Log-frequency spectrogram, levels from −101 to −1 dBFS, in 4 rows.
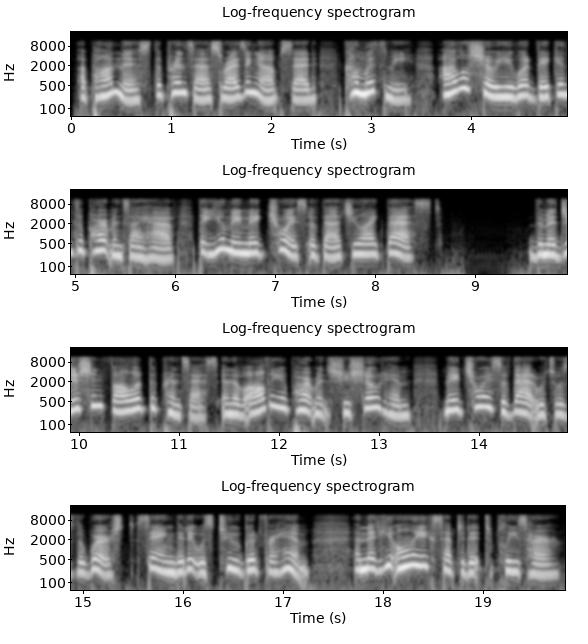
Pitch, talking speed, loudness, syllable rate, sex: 245 Hz, 205 wpm, -18 LUFS, 5.0 syllables/s, female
